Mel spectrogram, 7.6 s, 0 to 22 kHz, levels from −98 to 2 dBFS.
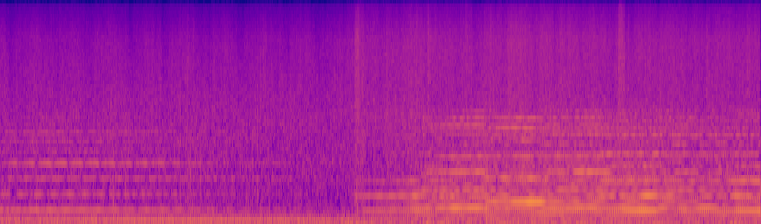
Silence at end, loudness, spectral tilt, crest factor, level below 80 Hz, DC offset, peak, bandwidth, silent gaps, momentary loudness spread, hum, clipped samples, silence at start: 0 s; -36 LUFS; -4 dB/octave; 18 dB; -50 dBFS; under 0.1%; -18 dBFS; over 20 kHz; none; 10 LU; none; under 0.1%; 0 s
